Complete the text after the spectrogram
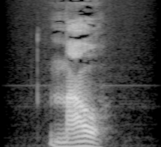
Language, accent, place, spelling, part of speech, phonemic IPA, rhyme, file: German, Germany, Berlin, mau, adjective / adverb, /maʊ̯/, -aʊ̯, De-mau.ogg
- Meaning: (adjective) 1. unwell, queasy, poorly, ill 2. disappointing, bad, meagre (below expectations, either in quantity or quality, though typically not catastrophic); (adverb) 1. badly, bad 2. slack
